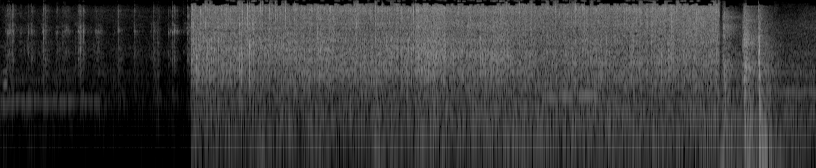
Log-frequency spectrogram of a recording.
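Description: Food sizzling in a hot frying pan, starting abruptly about two seconds in as an even hiss. A single knock comes near the end, just before the sizzle cuts off.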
